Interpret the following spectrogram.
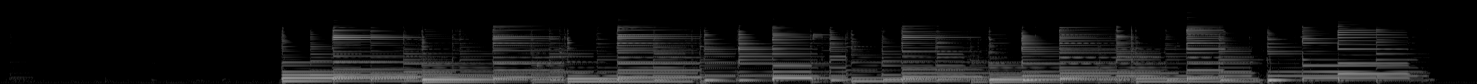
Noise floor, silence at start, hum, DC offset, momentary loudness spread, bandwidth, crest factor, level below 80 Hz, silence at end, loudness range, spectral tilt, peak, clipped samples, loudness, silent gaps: -72 dBFS; 2.8 s; none; under 0.1%; 7 LU; 13 kHz; 18 dB; -66 dBFS; 0.45 s; 3 LU; -6 dB/octave; -18 dBFS; under 0.1%; -35 LUFS; none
